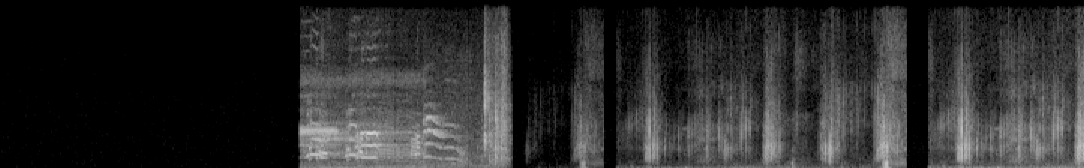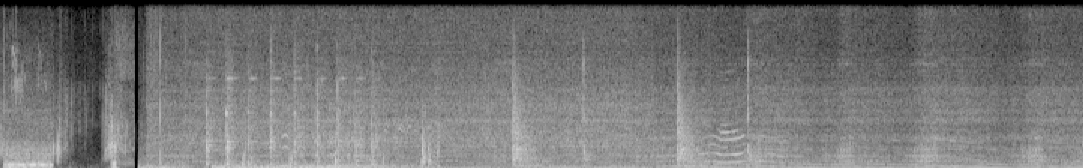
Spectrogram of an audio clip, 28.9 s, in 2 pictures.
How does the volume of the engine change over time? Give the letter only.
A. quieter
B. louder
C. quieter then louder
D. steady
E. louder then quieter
D.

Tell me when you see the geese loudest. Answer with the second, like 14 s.
5 s.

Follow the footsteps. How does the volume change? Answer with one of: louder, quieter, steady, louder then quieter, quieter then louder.
louder.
